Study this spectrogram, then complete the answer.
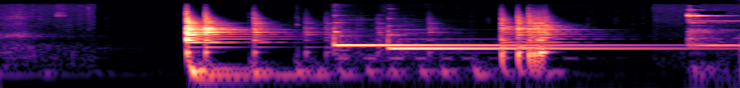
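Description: A front-door doorbell rings with a bright two-tone ding-dong chime, the tones sustaining and ringing out clearly and loudly, followed by a second shorter chime near the end, with no talking over it.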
